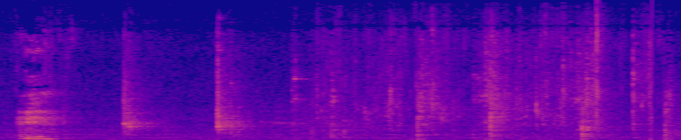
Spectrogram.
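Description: Water is poured into a pot of potato and vegetable curry as it cooks, with a brief louder splash at the start followed by faint, scattered clinks and ticks.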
